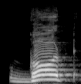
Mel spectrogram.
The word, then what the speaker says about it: got: देखिए यहां पे GOT, इसको क्या पढ़ेंगे? गॉट। देखिए यहां पे ओ का क्या उच्चारण हो रहा है? औ उच्चारण हो रहा है, ठीक है ना, औ।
